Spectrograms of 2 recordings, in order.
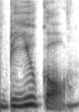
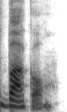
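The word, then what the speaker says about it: buccal: Is it buckle? I thought it was bugle. B U C A L. Be buckle. Buckle. It is buckle.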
